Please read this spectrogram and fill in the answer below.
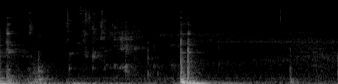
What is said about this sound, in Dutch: Maar je doet nu dus het geluid van cola. Mooi hè?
